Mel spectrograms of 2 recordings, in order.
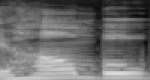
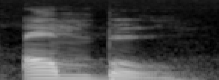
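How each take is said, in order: First: The word begins with an audible h sound. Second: The word begins with no h sound. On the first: This is the usual American way of saying it. "Here in America, we say humble" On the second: This is the older French-derived way of saying it. "it's not foreign for it to be pronounced humble"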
